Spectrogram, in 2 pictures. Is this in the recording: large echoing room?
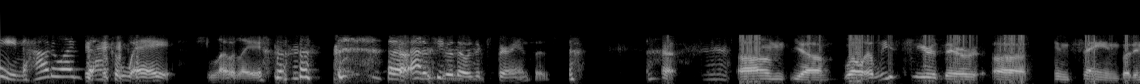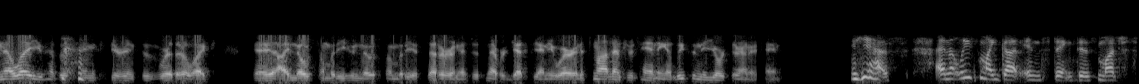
no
